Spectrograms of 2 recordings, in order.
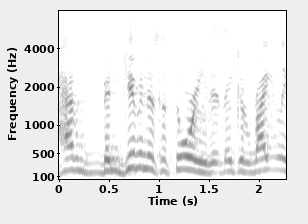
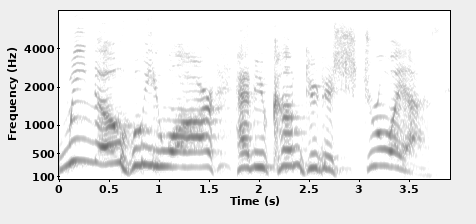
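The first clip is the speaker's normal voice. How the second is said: mock demon voice; 6 semitones higher, 6 dB louder, slower than usual. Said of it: "So they like".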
